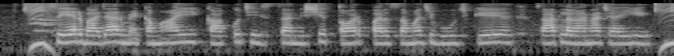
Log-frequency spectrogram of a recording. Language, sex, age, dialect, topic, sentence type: Hindi, female, 18-24, Kanauji Braj Bhasha, banking, statement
